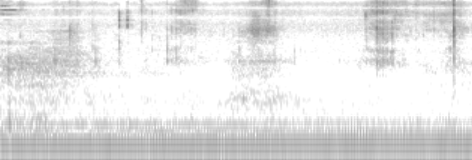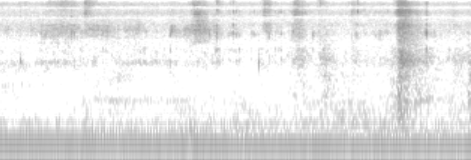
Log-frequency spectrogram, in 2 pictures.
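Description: Steady low electrical hum under faint scattered clicks and short scratchy rustles: the small handling sounds of a metal extractor tool and cotton pads working against the skin during blackhead extraction.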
